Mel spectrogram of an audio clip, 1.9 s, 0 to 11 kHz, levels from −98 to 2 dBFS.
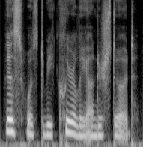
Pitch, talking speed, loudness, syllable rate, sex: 195 Hz, 190 wpm, -21 LUFS, 5.2 syllables/s, female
